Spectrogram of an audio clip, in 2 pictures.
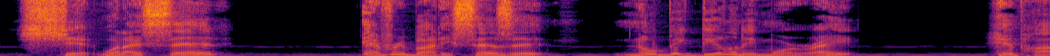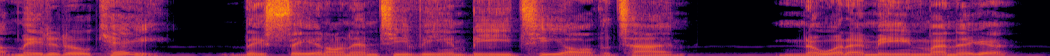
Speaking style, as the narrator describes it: He said the last with a broad urban accent, laughed as if it was funny

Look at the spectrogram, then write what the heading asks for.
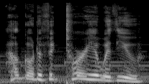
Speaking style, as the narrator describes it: cried Sybil

